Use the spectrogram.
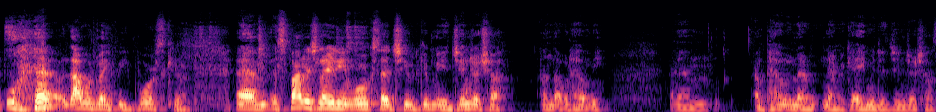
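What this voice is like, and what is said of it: Raspy voice from a cold. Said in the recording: “I was sick for most of the week ... you can probably hear it in my voice, it's quite raspy. I've had, like, a lingering cold for the past week and a half.”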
